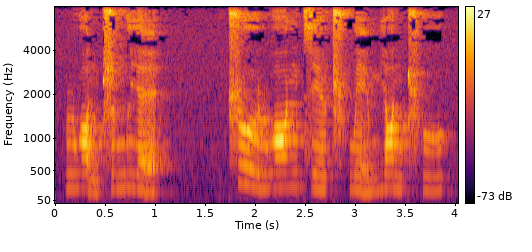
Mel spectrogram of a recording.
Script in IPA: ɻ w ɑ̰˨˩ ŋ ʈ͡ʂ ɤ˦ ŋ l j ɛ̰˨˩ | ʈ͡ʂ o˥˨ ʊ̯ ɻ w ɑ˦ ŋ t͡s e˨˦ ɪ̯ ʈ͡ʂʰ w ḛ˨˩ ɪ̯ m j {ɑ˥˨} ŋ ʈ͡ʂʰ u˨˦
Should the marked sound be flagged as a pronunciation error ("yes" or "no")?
no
